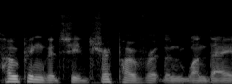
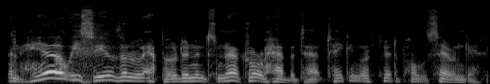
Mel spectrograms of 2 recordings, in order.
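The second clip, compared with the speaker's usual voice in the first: David Attenborough; 6 semitones higher, 5 dB louder than usual. Retold or imitated. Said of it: "nothing but David Attenborough nature documentaries".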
